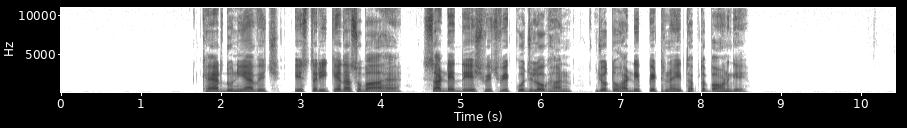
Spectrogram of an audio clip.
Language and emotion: Punjabi, neutral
